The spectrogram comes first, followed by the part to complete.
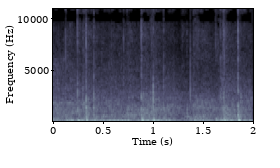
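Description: Basketballs bouncing on a court: a few irregular, separate thuds over a steady background of voices.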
